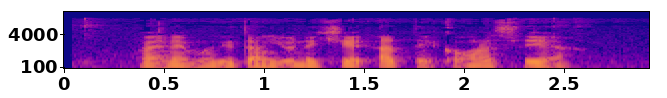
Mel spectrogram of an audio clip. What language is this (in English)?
Thai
